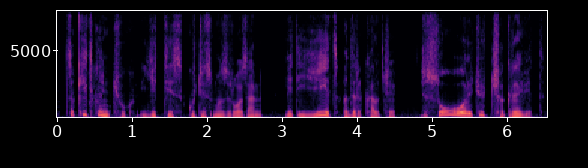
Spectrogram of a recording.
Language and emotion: Kashmiri, disgusted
